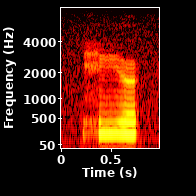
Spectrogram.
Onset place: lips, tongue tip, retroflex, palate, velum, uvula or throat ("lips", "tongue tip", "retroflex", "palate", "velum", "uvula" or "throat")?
throat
